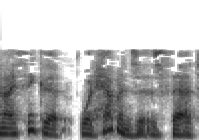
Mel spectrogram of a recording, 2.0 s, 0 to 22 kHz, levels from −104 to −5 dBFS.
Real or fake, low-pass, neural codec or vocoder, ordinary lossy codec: real; 7.2 kHz; none; MP3, 24 kbps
